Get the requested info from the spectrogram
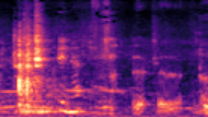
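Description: Chopsticks knocking and clinking against ceramic bowls and a metal tray as people eat noodle soup, with a few sharp clinks about a quarter second in and again past the middle.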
